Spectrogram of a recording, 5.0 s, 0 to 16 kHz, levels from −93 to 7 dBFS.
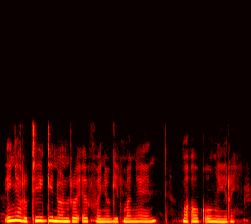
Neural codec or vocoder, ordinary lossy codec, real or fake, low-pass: codec, 16 kHz, 4 kbps, FreqCodec, larger model; none; fake; 7.2 kHz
